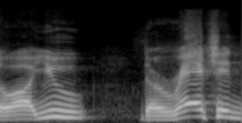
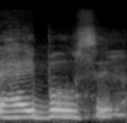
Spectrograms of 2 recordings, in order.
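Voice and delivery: mock intimate kissy voice, higher; 6 semitones higher than usual. Repeating back how another speaker greeted them: imitating a kissy greeting. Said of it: "I like how you said".

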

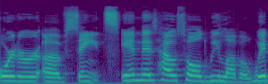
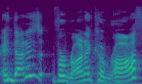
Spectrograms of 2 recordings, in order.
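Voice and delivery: voice cracking suddenly mid-word; 3 semitones higher than usual. Naming the author of the next novella to discuss, voice cracking. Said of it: "Why did my voice just crack?".

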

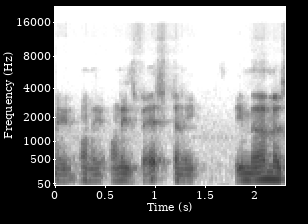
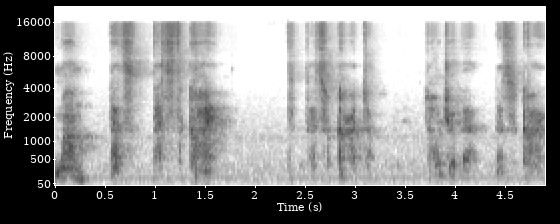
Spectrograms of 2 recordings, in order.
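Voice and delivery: hushed, breathy whisper, stumbling over the words; 8 dB quieter than usual. Voicing the young assistant leaning in to the woman: whispering. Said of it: "you hear him whisper".

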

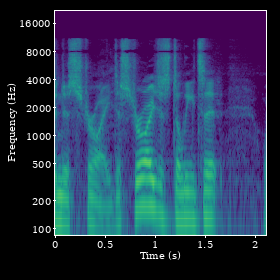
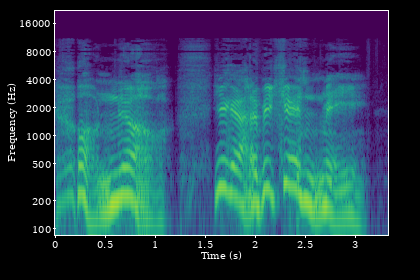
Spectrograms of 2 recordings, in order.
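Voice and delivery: mock dramatic dismay, higher and louder; 8 semitones higher, 9 dB louder than usual. Retelling a character's reaction to a broken stone axe: imitating a dramatic reaction. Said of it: "very dramatic when it comes to things".

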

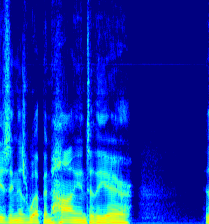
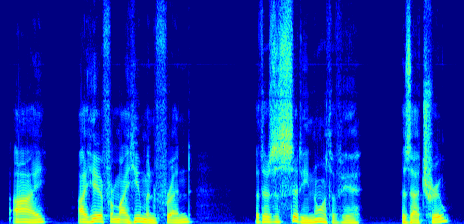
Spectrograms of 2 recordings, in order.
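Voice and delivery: ordinary delivery

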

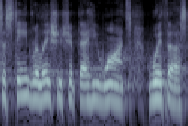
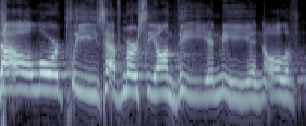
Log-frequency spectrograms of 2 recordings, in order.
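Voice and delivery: strained, tense, solemn praying voice; 3 semitones higher, 6 dB louder than usual. Mocking how people change their voice when they pray, imitating a tense prayer voice. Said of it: "they change their voice".

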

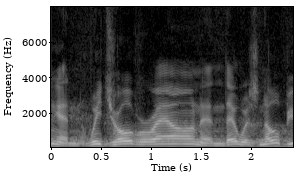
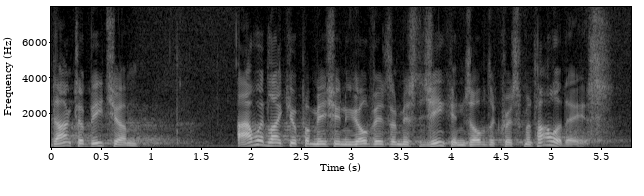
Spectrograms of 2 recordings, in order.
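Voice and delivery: ordinary talk

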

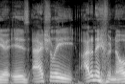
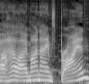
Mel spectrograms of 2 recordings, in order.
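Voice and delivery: put-on Australian bogan accent, raised pitch; 7 semitones higher than usual. Calling Microsoft Support, the caller gives a name in a put-on Bogan accent. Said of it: "time to put on that Bogan accent".

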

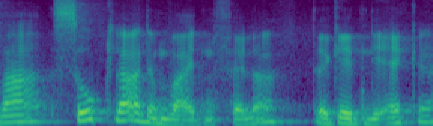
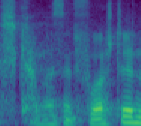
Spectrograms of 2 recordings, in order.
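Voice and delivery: plain

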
